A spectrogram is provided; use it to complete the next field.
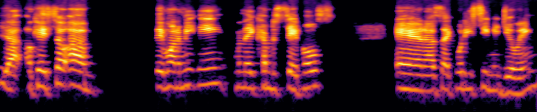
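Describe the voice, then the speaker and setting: Speech comes at a fairly quick pace with an American accent and fairly even intonation. Long pauses break it up often. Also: woman, fairly high pitch for a woman. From Southern California. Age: 50s. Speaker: professional wrestler. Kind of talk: casual chat.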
